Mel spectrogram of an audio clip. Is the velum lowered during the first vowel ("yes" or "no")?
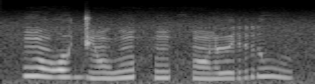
yes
